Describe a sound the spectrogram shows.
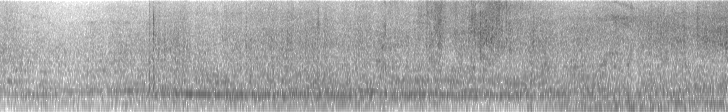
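Racing car engines roar loudly as the cars speed past.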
